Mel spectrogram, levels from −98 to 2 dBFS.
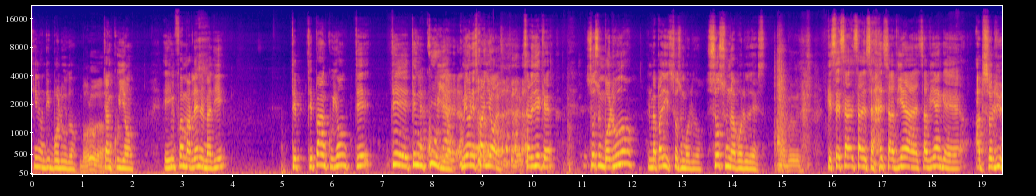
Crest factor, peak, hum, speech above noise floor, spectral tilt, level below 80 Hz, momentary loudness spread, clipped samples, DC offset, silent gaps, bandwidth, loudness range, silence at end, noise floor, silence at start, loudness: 12 dB; 0 dBFS; none; 28 dB; -5.5 dB/octave; -38 dBFS; 10 LU; under 0.1%; under 0.1%; none; 17 kHz; 3 LU; 0 s; -39 dBFS; 0 s; -11 LUFS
